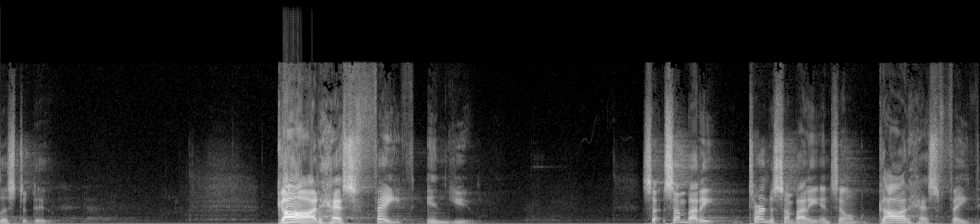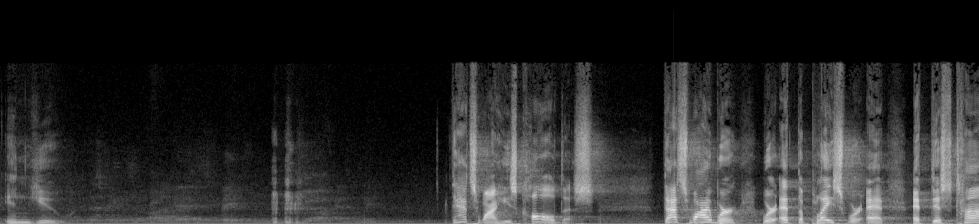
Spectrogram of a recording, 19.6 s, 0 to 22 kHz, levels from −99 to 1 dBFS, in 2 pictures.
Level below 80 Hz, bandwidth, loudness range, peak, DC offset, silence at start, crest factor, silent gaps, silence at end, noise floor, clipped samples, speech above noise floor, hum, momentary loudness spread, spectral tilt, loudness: -42 dBFS; 16 kHz; 12 LU; 0 dBFS; under 0.1%; 0 s; 22 dB; none; 0 s; -55 dBFS; under 0.1%; 36 dB; none; 19 LU; -2 dB/octave; -18 LUFS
